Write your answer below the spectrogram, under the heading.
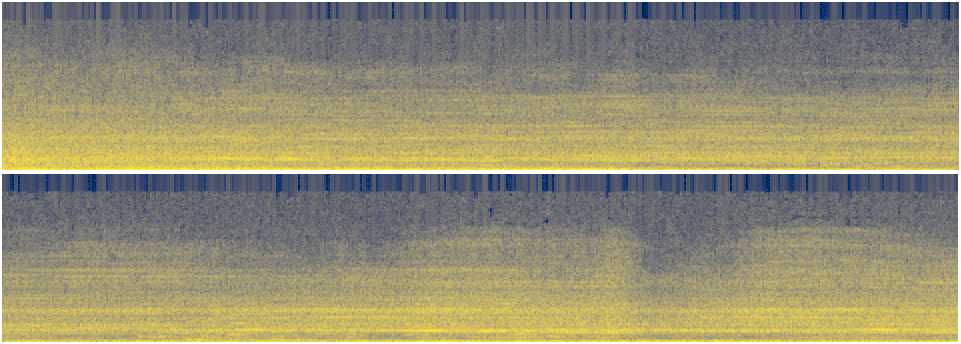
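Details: Loud low engine rumble, like an aircraft or vehicle, fills the scene and fades slightly, with no animal call standing out.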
